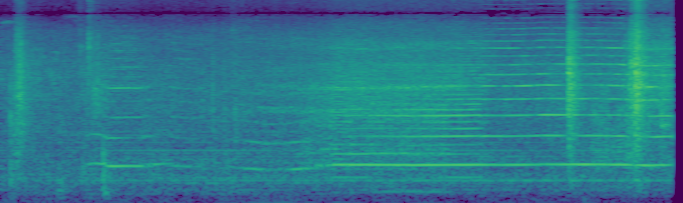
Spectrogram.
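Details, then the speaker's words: Polaris RZR Pro XP with fresh HD wheel bearings, pushed by hand and resisting movement: a dragging squeal rises and wavers from the middle of the driveline, traced to a cooked original carrier bearing, replaced with an OEM one. "The noise kind of sounds like it's coming from the center of the machine, so right away I'm"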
